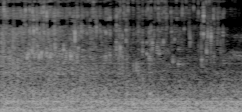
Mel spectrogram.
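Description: Chicken broth poured from a plastic measuring cup into a skillet of browned chicken, a faint steady trickle and splash of liquid.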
